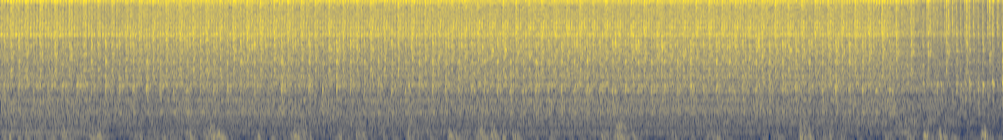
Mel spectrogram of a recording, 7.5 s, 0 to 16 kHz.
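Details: Mercedes 190D 2.5L diesel at idle. Harsh, fast clatter of about four ticks a second, louder than normal injector knock; cause not yet pinned down.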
